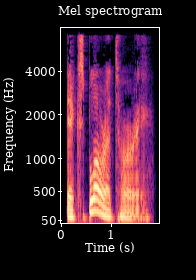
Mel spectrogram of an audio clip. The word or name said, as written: exploratively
